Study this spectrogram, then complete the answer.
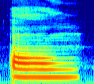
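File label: "ang", Mandarin Chinese, tone 1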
